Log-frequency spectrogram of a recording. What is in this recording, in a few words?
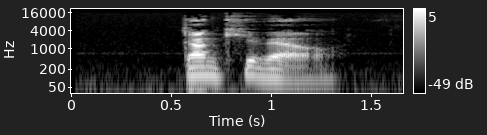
"dank je wel", Dutch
